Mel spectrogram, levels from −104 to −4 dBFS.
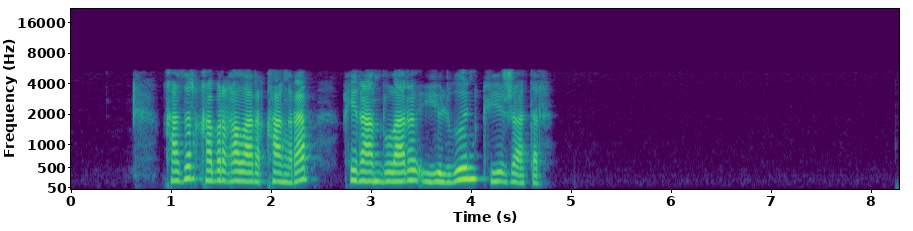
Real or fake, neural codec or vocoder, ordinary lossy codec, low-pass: real; none; none; 5.4 kHz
